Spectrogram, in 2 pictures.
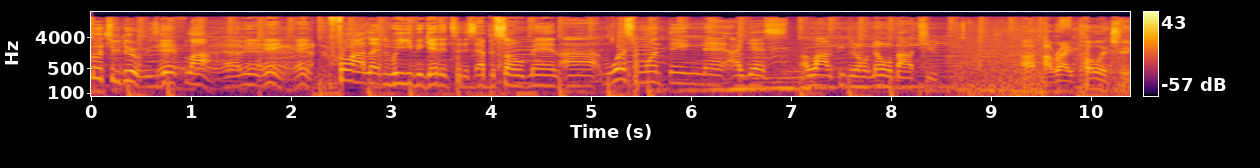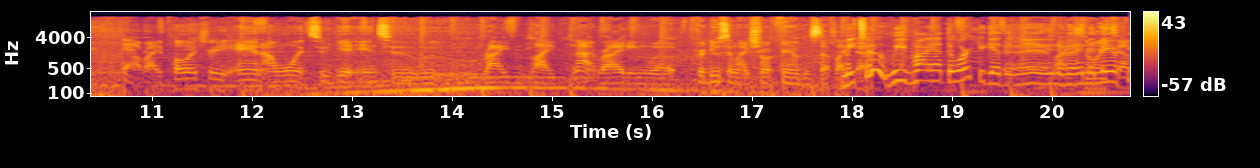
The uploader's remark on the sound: Recorded at the vibrant Summit in Lexington, Kentucky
